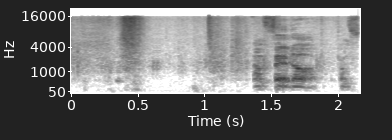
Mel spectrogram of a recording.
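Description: A man's wordless, whimpering vocal cries, starting about a second and a half in, after a short breathy rush of noise.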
